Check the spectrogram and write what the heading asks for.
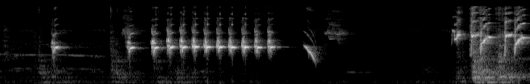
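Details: Javan myna singing as a lure for lazy mynas: a rapid even string of about twelve sharp chirps on one pitch, then a falling slur and a closing burst of harsh squealing notes.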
